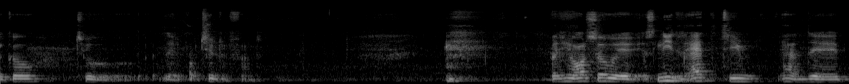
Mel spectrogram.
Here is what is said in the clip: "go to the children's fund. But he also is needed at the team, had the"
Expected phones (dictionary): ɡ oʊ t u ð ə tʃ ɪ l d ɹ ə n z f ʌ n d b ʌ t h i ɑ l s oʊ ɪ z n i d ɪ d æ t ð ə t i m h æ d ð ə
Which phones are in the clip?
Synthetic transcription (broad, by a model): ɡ oʊ s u ð ə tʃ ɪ l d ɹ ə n f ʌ n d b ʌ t h i ɑ l s oʊ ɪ s n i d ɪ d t ð ə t i m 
